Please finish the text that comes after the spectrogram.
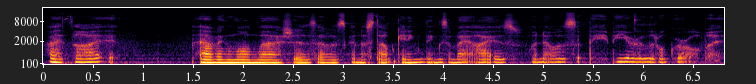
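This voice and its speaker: A woman doing ASMR, whispering and chatting softly in a gentle way. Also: medium pitch, flat delivery, a little fast, vocal fry, slight background noise. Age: adult. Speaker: ASMR streamer. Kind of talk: soft ASMR whispering and chat.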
